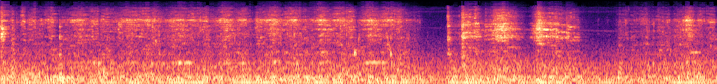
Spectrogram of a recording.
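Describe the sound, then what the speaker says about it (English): Alfredo sauce warming in a pot is stirred with a utensil, giving a steady soft scraping and clinking against the metal, close and continuous with no talk. "Make sure you kind of stir the sauce every now and then"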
